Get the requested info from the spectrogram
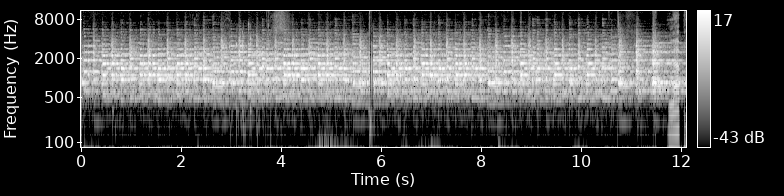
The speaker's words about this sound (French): Attends, laisse-le sonner encore un peu, là je l'entends pas le téléphone sonner.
